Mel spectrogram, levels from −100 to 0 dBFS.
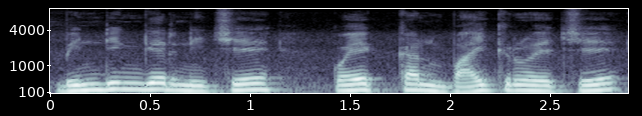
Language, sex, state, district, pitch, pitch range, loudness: Bengali, male, Assam, Hailakandi, 155 Hz, 140-165 Hz, -13 LUFS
